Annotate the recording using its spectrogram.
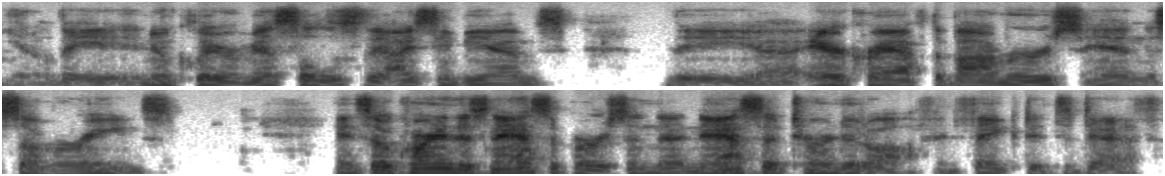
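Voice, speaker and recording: This man has an ordinary speaking voice, fairly low in pitch, with ordinary pitch variation, big swings in loudness and a moderate pace. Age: 60s. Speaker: space warfare expert. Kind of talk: lecture.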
